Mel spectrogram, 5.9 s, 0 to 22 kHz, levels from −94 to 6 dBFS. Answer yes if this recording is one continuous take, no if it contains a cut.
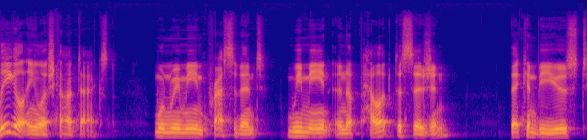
no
